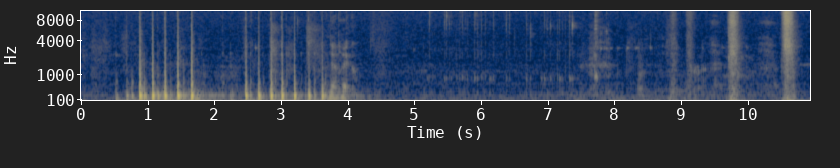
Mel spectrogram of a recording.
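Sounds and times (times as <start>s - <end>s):
tapping on a microphone: 0.5s - 4.0s.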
